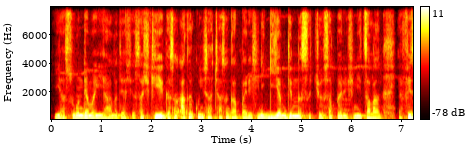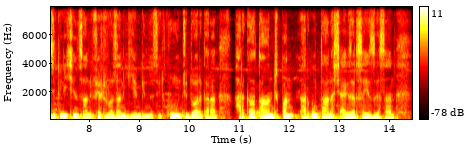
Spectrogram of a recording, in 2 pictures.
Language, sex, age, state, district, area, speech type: Kashmiri, male, 18-30, Jammu and Kashmir, Kulgam, rural, spontaneous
